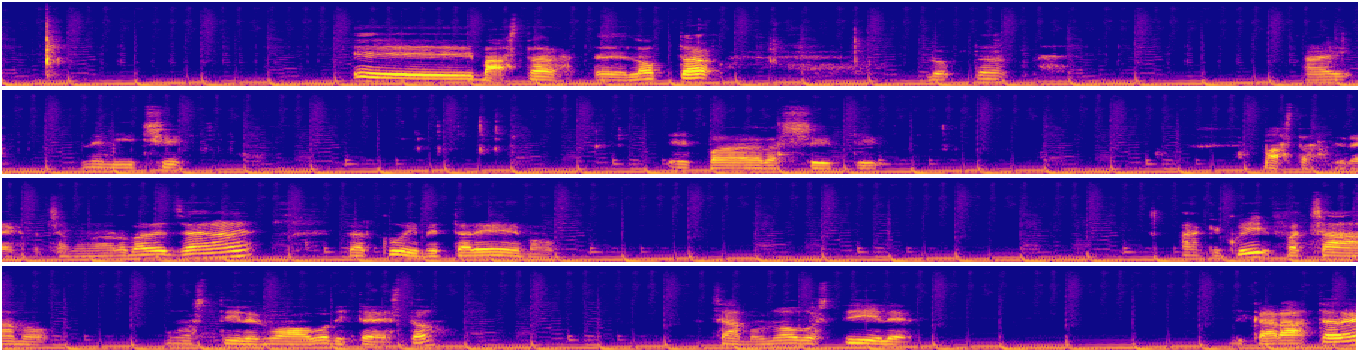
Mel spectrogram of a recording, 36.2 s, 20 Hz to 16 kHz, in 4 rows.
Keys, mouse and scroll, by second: 0.3 Return, 5.4-6.8 typing, 8.3-15.7 typing, 18.7 ctrl+scroll down 2, 21.1 click, 26.7 click, 28.9 click, 30.6 click, 31.9 click, 35.0 click.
